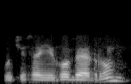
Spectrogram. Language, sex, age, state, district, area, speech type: Kashmiri, male, 18-30, Jammu and Kashmir, Shopian, rural, conversation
